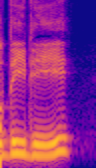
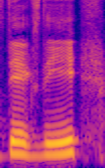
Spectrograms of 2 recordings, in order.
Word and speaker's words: DxD: him explain that it is pronounced DD whenever he was like, yes, I know some of you are going to comment some dumb shit like it's pronounced DxD. And he's like, but you're wrong.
